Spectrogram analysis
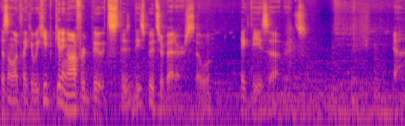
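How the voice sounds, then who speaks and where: Casual male game streamer over loud music. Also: lowish voice, sing-song, moderate pace, vocal fry. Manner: rambling, conversational. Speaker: game streamer, channel host. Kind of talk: casual live gameplay commentary. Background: loud game music and effects.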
